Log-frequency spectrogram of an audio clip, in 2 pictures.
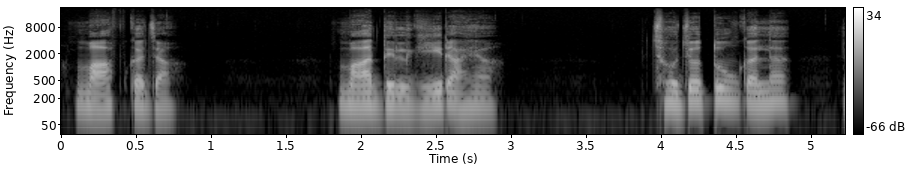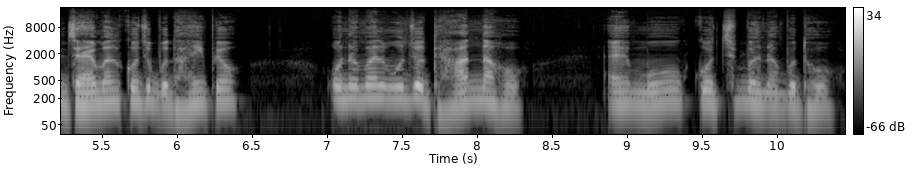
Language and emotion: Sindhi, sad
